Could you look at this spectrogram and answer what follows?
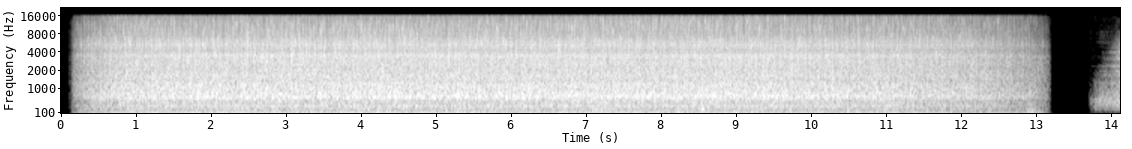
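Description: Thick egg masala gravy simmering in a pan: a steady bubbling, sizzling hiss that fades in at the start and fades out about a second before the end.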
